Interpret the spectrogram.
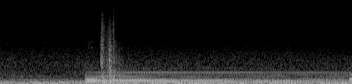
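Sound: car door shutting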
